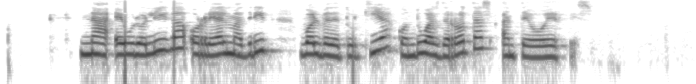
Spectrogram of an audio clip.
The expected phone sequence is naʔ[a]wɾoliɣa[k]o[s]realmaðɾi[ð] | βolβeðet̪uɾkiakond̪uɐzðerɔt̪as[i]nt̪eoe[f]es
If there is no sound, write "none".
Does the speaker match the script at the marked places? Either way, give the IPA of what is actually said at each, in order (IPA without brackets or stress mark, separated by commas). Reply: e, ʔ, none, ð, a, f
